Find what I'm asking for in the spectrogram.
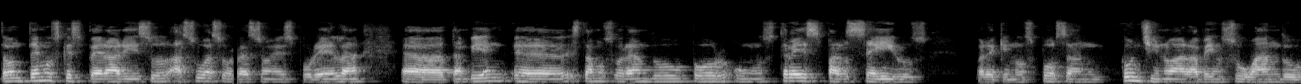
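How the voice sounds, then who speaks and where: Very slow delivery with fairly even intonation. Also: man, medium pitch for a man. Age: 70s. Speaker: missionary pastor. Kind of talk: live online interview, prayer requests. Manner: halting, many hesitations.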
